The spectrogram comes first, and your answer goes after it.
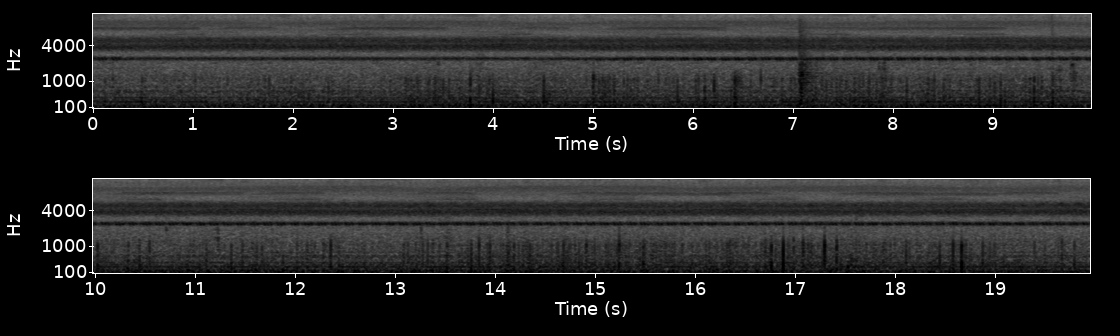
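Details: Insects calling at night beside a small fire: a steady, unbroken high-pitched ringing chorus in several layered tones, with scattered sharp crackles and pops from the fire throughout.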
